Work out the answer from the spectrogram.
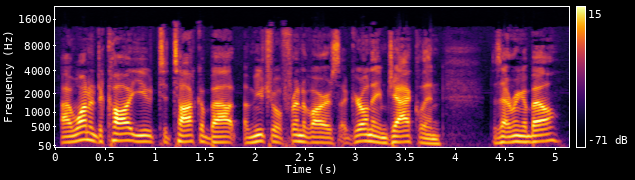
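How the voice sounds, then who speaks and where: A man's voice: mid-range voice, fairly quick, no echo. Casual American male radio host, dry studio sound. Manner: teasing, casual, probing. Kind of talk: bantering radio phone-in segment.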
